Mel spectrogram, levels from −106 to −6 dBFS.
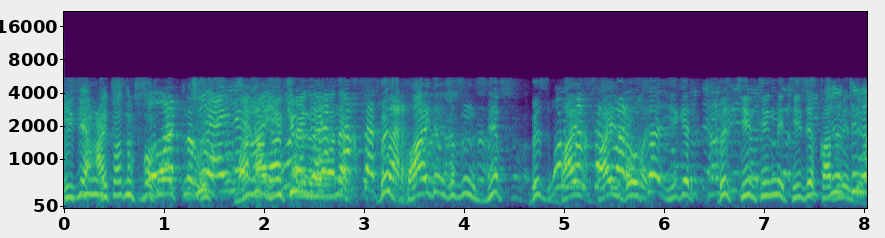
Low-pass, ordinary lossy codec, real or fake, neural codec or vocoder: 5.4 kHz; none; real; none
